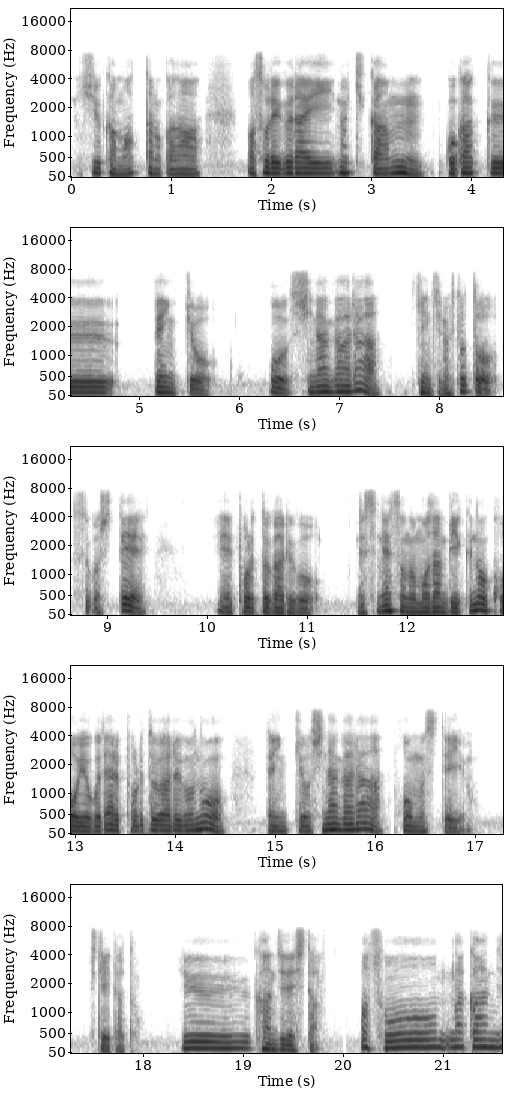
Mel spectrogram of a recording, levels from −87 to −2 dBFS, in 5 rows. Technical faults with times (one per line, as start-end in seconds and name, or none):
7.36-10.44 AMR rate drop
13.22-16.76 AMR rate drop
